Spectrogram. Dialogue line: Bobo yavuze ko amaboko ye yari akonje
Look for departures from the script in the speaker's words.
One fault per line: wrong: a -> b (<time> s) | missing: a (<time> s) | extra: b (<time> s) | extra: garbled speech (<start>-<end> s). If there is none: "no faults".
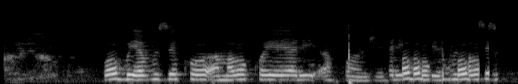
extra: garbled speech (3.9-5.0 s)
